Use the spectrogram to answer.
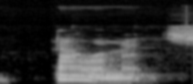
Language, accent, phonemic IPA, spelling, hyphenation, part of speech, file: English, Southern England, /ˈbæɹəmɛts/, barometz, ba‧ro‧metz, noun, LL-Q1860 (eng)-barometz.wav
- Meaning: A purported zoophyte, half-animal and half-plant, said to grow in the form of a sheep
